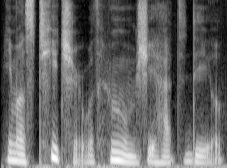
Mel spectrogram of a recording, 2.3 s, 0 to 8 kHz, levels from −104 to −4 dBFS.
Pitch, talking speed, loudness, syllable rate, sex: 125 Hz, 265 wpm, -17 LUFS, 4.6 syllables/s, male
